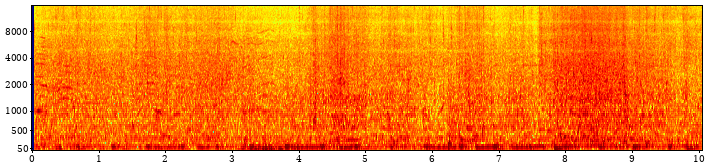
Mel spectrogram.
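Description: Small waves of a calm sea lapping and washing at the shore: a steady wash of water that swells briefly about four seconds in and again for a second or two around eight seconds.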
